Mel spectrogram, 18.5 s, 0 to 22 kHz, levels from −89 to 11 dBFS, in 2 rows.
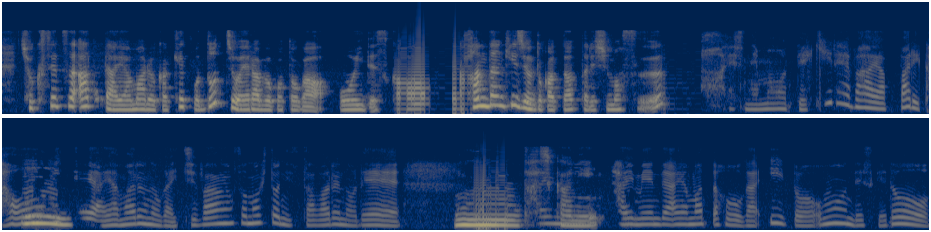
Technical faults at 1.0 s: echo leak

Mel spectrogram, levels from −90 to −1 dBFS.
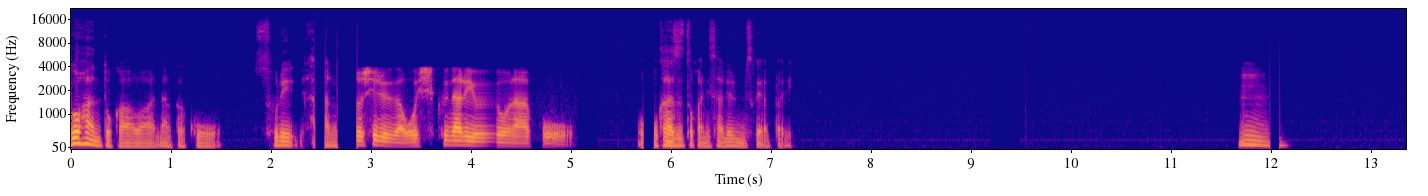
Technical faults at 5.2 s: input switched to a poorer device

